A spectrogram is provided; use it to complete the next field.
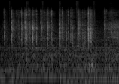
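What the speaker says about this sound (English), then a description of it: "So now we're going to type in our root password." Rapid typing on a computer keyboard while a root password is entered for a Linode server login, a close, dry patter of uneven key clicks heard alone.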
